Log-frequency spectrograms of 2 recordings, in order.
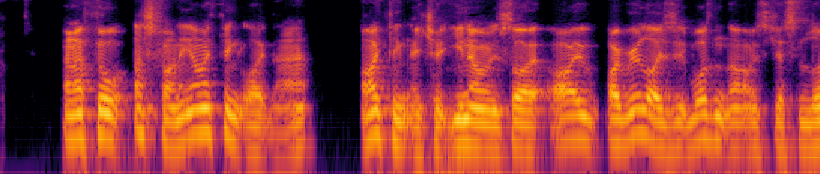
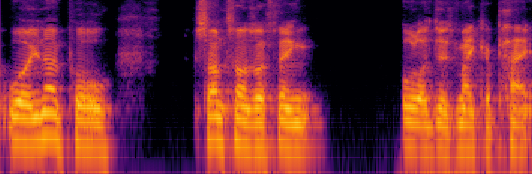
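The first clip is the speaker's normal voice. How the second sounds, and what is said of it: Alan Moore impression. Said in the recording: “my Alan Moore impression”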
